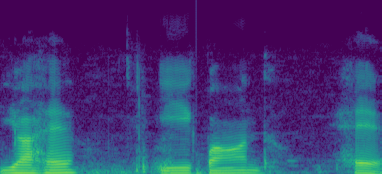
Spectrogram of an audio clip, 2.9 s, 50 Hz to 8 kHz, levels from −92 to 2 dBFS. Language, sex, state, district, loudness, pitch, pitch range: Hindi, male, Uttar Pradesh, Jalaun, -21 LUFS, 120 Hz, 115-130 Hz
